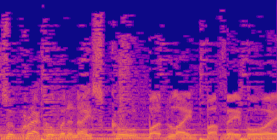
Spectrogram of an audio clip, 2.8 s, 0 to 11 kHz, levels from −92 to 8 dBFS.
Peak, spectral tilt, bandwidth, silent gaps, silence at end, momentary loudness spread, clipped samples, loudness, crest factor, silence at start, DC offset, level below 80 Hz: -6 dBFS; -5.5 dB/octave; 11 kHz; none; 0 s; 2 LU; under 0.1%; -20 LUFS; 12 dB; 0 s; under 0.1%; -32 dBFS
